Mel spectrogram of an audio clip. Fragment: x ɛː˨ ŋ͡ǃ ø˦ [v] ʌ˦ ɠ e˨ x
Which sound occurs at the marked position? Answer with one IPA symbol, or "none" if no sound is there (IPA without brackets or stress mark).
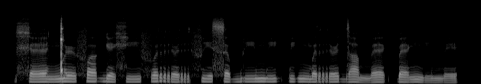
f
